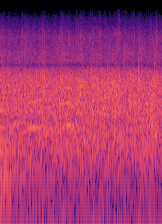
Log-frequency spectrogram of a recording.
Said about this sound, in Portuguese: Vamos aplaudir mais ao nome de Jesus.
